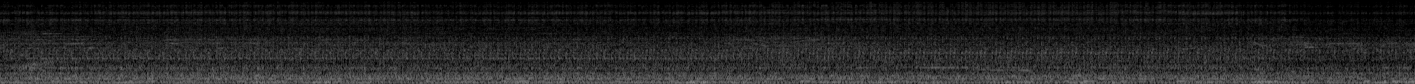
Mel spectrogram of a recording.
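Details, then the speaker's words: 2015 Hyundai Verna Fluidic diesel after timing chain replacement for chain noise, mostly genuine parts. A smooth, steady idle with no ticking or chain rattle; the engine sounds smooth and runs well, with a road test still to come. "അപ്പൊ ഇത്രയും കാര്യങ്ങൾ കാര്യങ്ങളാണ് വാഹനത്തിന് engine നല്ല smooth സൗണ്ടും നല്ല റണ്ണിങ്ങും ആണ്"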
